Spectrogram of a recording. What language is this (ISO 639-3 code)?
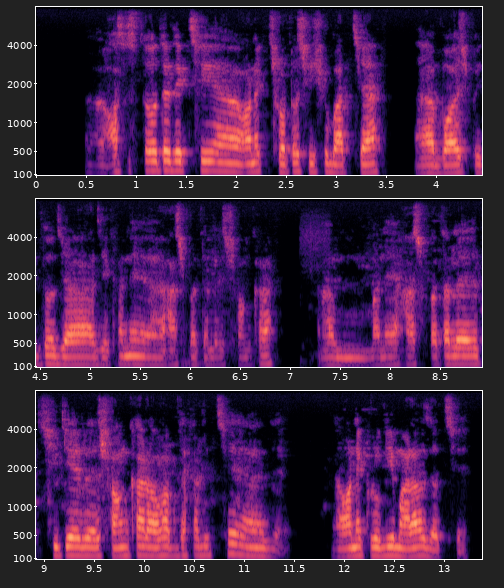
ben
